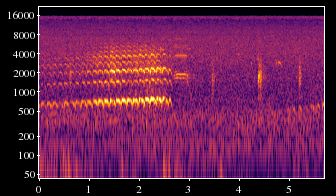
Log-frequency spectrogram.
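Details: Wilson's Snipe winnowing: air rushing over modified outer tail feathers in display flight, not song. A rapid, pulsing, hollow hoo-hoo-hoo swells then fades over about three seconds as the bird moves, followed by a few faint clicks.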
